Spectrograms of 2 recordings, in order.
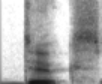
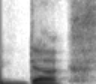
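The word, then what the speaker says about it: Dux: And I think it's pronounced Dukes, but I like to say Ducks. That's a mistake I made, but a lot of people loved it.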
